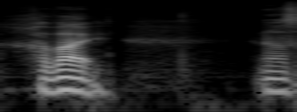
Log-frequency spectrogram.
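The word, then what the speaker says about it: Hawaiʻi: I think Hawaii is just the English name, English way of saying havi.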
